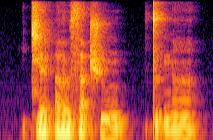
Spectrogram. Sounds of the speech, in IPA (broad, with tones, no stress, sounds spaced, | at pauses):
t͡ɕ ɛ˦ ʔ a˦ ʊ̯ s ä˦ ʔ ʃ ũ˨ | t ʊ˦ ʔ ŋ ã˦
